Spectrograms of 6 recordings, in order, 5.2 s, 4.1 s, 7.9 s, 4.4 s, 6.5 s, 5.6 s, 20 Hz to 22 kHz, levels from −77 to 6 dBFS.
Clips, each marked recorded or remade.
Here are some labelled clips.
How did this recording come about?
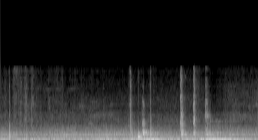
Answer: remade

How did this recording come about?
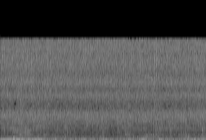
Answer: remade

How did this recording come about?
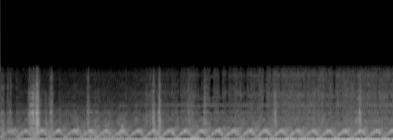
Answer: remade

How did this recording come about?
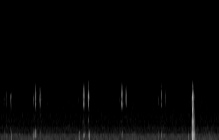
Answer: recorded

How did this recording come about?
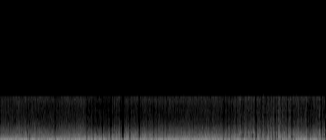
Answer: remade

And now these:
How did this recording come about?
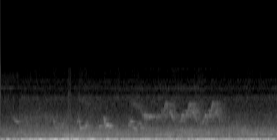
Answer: remade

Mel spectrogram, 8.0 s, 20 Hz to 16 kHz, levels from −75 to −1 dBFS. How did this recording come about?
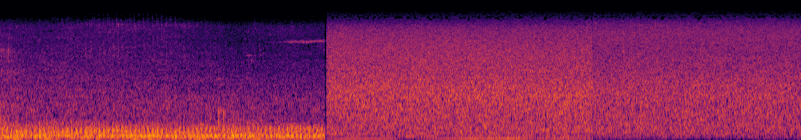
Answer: recorded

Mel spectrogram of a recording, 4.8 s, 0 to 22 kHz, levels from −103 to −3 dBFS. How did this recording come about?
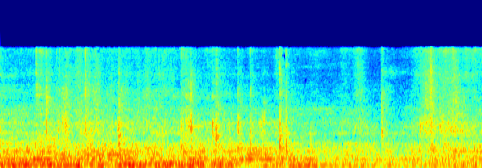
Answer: recorded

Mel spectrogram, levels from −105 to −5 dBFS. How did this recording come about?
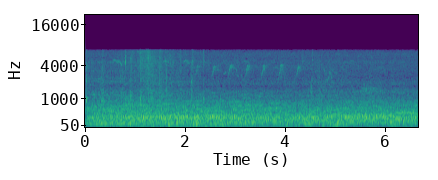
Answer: remade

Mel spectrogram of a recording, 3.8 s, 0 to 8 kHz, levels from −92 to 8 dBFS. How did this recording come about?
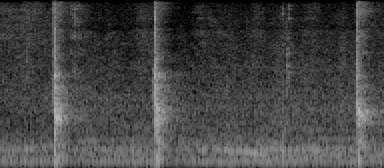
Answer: recorded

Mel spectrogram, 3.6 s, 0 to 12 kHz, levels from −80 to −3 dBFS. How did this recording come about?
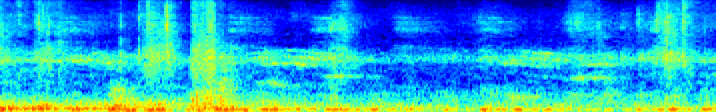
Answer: remade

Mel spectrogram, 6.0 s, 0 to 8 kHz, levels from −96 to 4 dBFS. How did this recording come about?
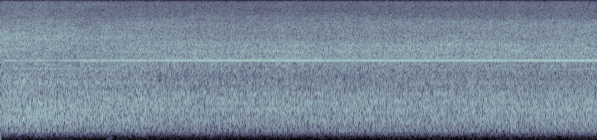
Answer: recorded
